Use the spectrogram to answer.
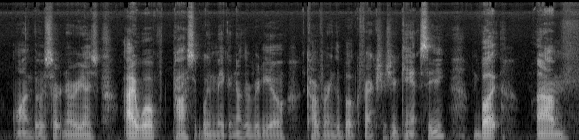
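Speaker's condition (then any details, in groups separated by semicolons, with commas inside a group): Cerebral palsy; quadriplegic, uses wheelchair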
